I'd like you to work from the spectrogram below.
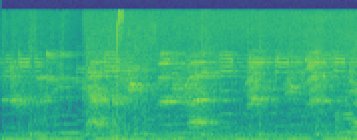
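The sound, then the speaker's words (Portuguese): A passing dog barks several times in quick, uneven bursts, set against a steady low rumble of outdoor background noise, with a few faint yips mixed in. “Ah, tem outro cachorro passando.”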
